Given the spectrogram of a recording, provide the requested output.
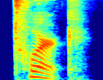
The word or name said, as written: twerk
